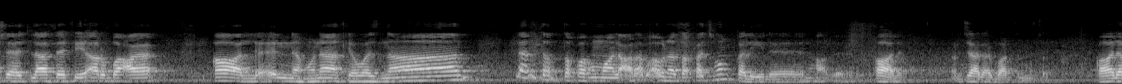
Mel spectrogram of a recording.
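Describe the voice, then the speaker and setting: A man's voice: on the high side, slight background noise. Man teaching grammar in an echoey room. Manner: explains step by step, asks and answers his own questions. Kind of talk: grammar lesson explaining a text. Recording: echoey, slightly dull room recording.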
